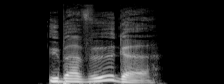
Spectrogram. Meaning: first/third-person singular subjunctive II of überwiegen
- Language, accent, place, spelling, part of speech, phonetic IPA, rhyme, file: German, Germany, Berlin, überwöge, verb, [ˌyːbɐˈvøːɡə], -øːɡə, De-überwöge.ogg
